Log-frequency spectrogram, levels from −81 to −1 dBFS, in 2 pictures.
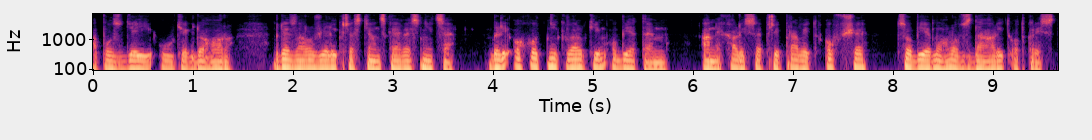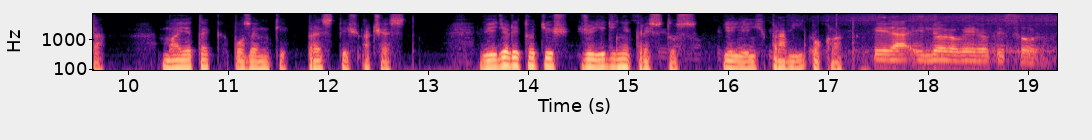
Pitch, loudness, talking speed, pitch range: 100 Hz, -21 LUFS, 125 wpm, 90-105 Hz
